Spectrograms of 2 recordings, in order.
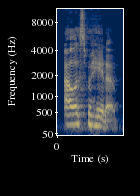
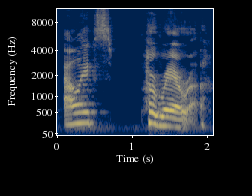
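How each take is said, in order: First: The name is read with Brazilian Portuguese sounds. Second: The name is read with English sounds. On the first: "the Brazilian way to pronounce that is Pajeda" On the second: "if you're reading it with English eyes"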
